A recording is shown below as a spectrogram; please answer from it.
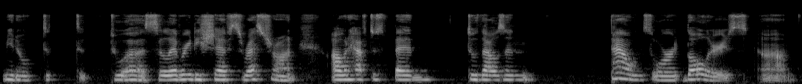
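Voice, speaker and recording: A woman from Peru, explaining her academic research in a measured, thinking-aloud way as a podcast interview guest. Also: mid-range voice, vocal fry.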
